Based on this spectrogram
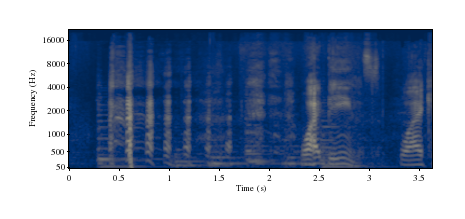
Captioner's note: laughs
